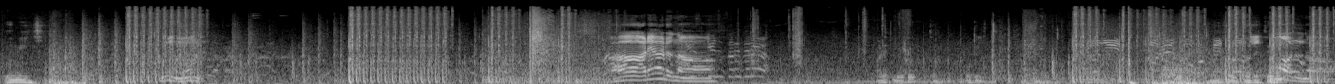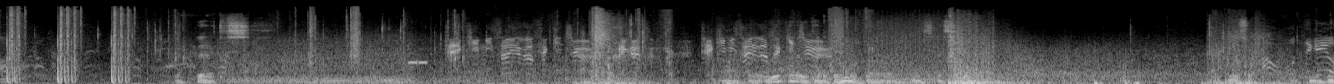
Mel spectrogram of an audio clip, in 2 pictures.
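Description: Rapid gunfire bursts from a rifle.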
